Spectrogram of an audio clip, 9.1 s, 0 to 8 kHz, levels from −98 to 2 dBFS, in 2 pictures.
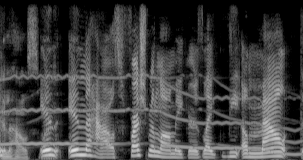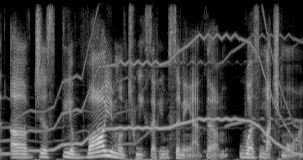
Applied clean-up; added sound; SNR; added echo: classical method log-MMSE.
